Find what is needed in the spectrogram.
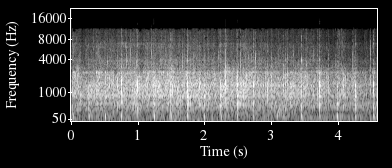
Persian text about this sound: برایش دست بزنید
